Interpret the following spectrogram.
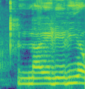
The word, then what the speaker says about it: Cnidaria: चाहूंगा जिसको हम लोग नाइरिया बोलते हैं वो भी सी से स्टार्ट होता है क्योंकि सी जो है वहां पर साइलेंट है और इन दोनों के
